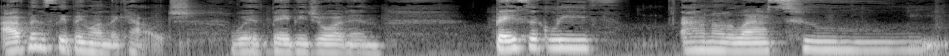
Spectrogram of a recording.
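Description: A woman talks at a very slow pace. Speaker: mom vlogger. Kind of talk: casual vlog chat. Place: home room. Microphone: phone near.

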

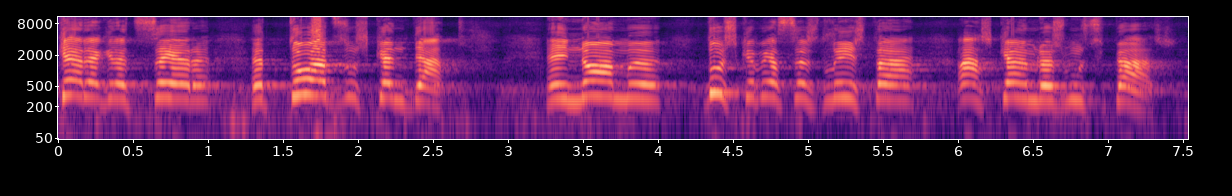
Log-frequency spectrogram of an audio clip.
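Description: Projecting a raised voice with a bright, sharp tone, a man with an extremely high pitch speaks at a fairly slow pace with ordinary pitch variation and long, frequent pauses. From Madeira, Portugal. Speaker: regional party leader; politician giving a rally speech. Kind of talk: political rally speech. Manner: animated. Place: stage. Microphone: podium.

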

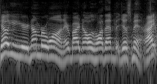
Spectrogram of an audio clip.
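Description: Speaking in a slight Southern US accent, a man uses a high pitch and an animated tone at a moderate pace. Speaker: pastor. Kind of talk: sermon. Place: church.

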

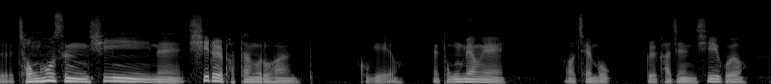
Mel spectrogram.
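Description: A man with a dark, mellow tone and fairly low pitch speaks very slowly with ordinary pitch variation. The sound is dry with no echo over a quiet background. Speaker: singer-songwriter and composer, university student; interviewee. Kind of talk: interview. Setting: studio. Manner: relaxed. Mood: calm, polite. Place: studio. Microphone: handheld.

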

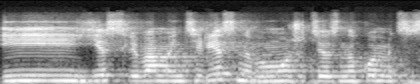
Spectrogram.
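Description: A woman talking at a fairly quick pace amid audible room echo. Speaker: law scholar. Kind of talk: academic presentation. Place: home room. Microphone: video call.

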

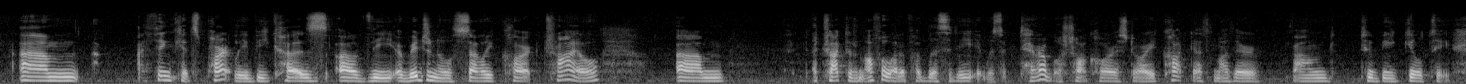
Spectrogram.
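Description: Over light background noise, a woman speaks at a fairly slow pace in a very deep, low pitch with ordinary pitch variation. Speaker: charity director. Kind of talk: studio discussion. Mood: earnest, concerned. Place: studio. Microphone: lapel.

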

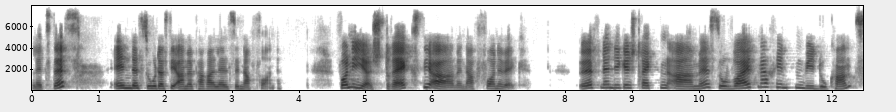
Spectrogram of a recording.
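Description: Very slow speech from a woman over a quiet background. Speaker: exercise instructor. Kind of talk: tutorial. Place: gym.

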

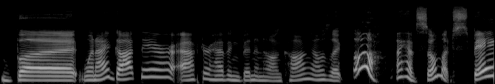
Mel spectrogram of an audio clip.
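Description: A woman with an American accent speaks at a moderate pace in a fairly high voice. Her pitch swings very widely, and the sound is dry and close with no echo. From US West (Los Angeles, San Gabriel Valley). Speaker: voice actor and audiobook narrator. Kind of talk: interview.

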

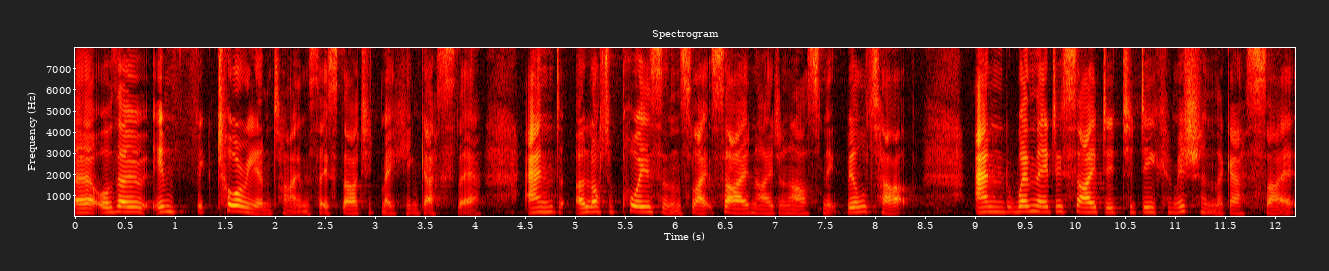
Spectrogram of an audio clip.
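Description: Lively in her intonation, a woman speaks at a fairly slow pace in a fairly high pitch with vocal fry. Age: 70s. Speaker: local campaigner. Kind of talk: interview. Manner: halting. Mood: worried, earnest. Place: studio. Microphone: lapel.

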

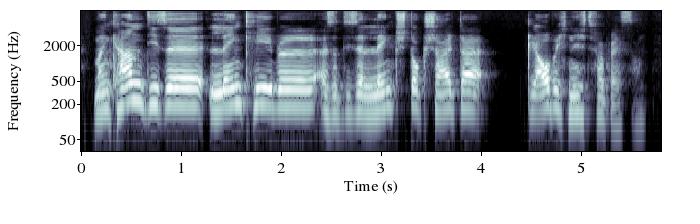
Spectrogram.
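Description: Over a quiet background, a man talks at a fairly slow pace in a high pitch with ordinary pitch variation. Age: 50s. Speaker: YouTuber reviewing electric cars. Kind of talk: video monologue commentary. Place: home room.

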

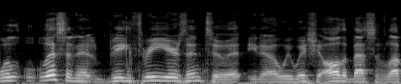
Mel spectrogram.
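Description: A man speaks in a plain, everyday voice, fairly high-pitched, with an American accent and ordinary pitch variation. His pace is moderate, and the background is quiet. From Maryland. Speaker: podcast host. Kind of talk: interview.

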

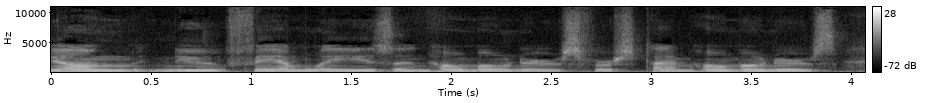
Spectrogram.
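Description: This woman's voice sits at a fairly low pitch. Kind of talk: interview answer. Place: home room. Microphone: phone near.

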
